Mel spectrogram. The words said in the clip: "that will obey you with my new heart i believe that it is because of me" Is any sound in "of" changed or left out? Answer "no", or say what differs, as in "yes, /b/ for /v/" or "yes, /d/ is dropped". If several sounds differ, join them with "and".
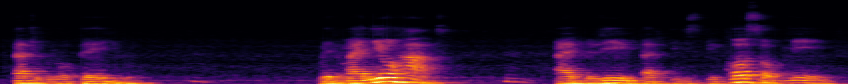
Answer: no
